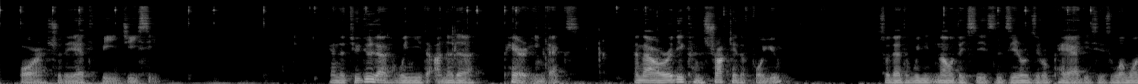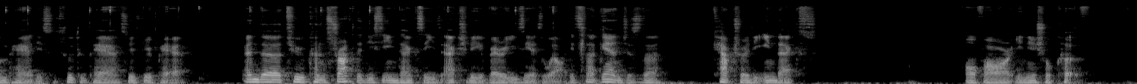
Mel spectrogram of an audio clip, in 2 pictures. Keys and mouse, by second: 0.0-3.2 typing, 0.0 click, 0.8 click, 1.8 click, 2.2 click, 3.2 click, 4.7 ctrl+shift+click, 5.1 ctrl+shift+click, 6.2-6.6 shift+drag, 7.1-12.9 d, 7.3-9.5 drag, 10.3 drag, 10.7 click, 11.5 click, 13.5 click, 14.6 click, 15.6 click, 16.6 click, 17.2 shift+d.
